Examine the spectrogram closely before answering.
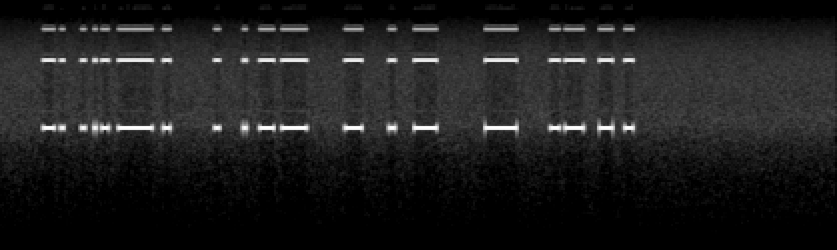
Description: Beeps of irregular length. There is no code.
